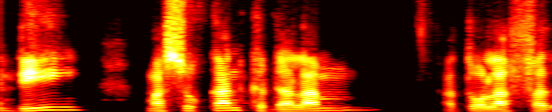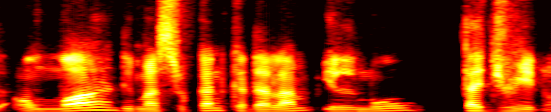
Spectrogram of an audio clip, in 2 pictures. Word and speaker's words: الله: Wasallam ketika menyebutkan lafaz Allah, maka lamnya ini ditebalkan atau ditafkhimkan seperti itu. Yang asalnya kalau kaidah aslinya berarti Allah begitu ya.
